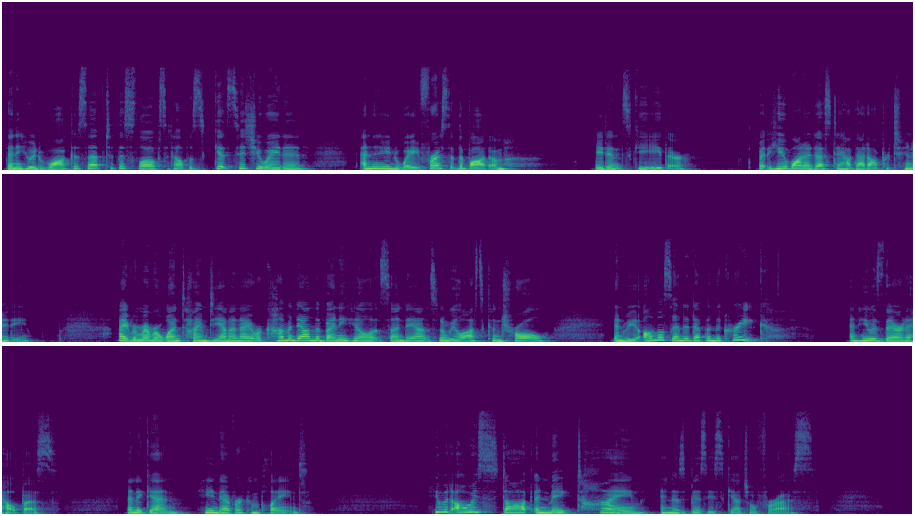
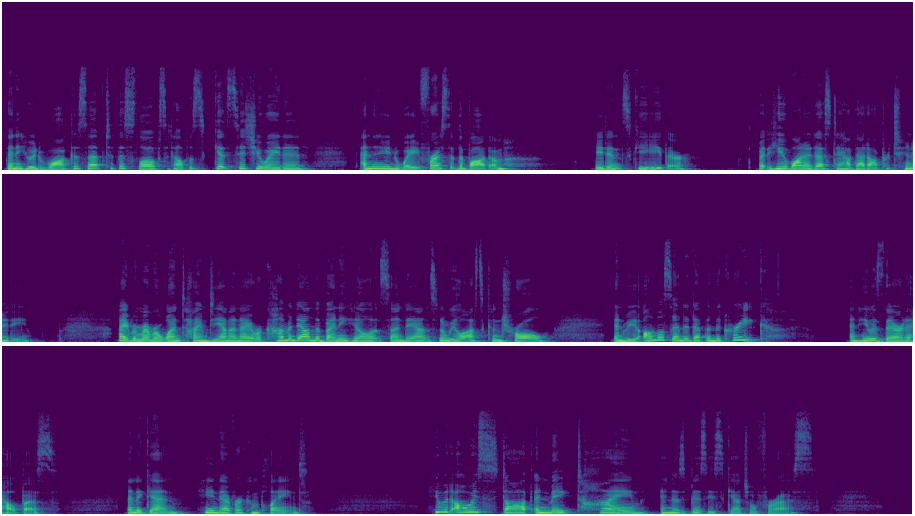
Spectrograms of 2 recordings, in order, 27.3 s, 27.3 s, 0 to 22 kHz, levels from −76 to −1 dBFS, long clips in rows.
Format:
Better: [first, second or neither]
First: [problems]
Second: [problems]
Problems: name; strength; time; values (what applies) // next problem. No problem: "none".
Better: neither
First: muffled; very; fading above 2.5 kHz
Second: muffled; very; fading above 2.5 kHz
